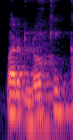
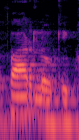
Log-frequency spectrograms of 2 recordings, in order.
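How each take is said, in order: First: परलौकिक said with a short "par"; wrong form. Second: पारलौकिक said with a long "paar"; correct form. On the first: Teacher reads the misspelling, परलौकिक with a short par. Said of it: "परलौकिक कभी नहीं होता". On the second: Teacher gives the correct word, पारलौकिक with a long paar. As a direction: stretch the aa in पारलौकिक. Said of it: "पारलौकिक होता है". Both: Shown as a demonstration.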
